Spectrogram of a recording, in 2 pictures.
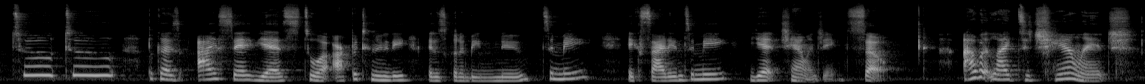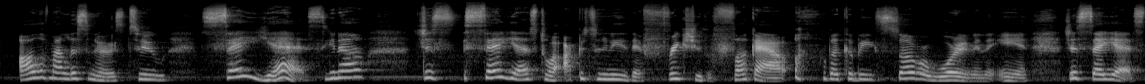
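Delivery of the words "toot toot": high horn toot sound. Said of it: "toot my own horn".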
